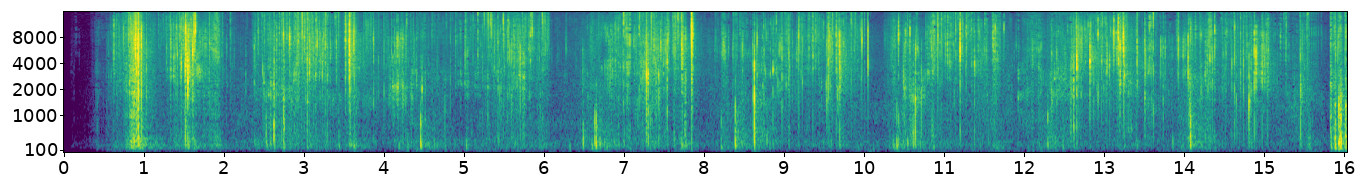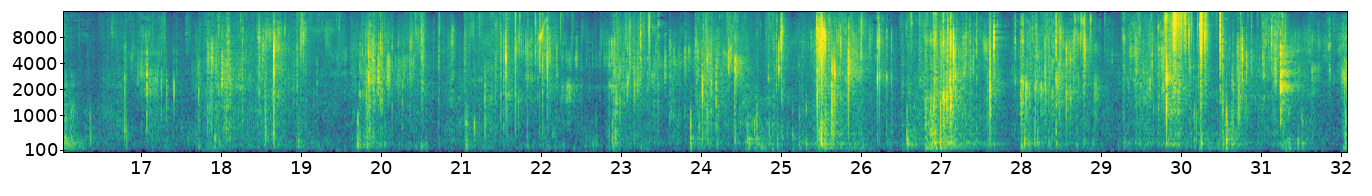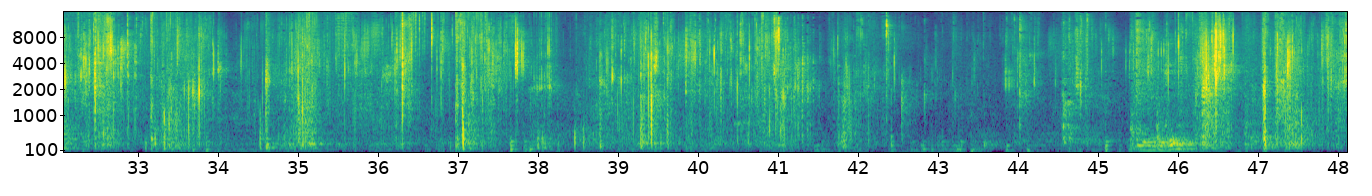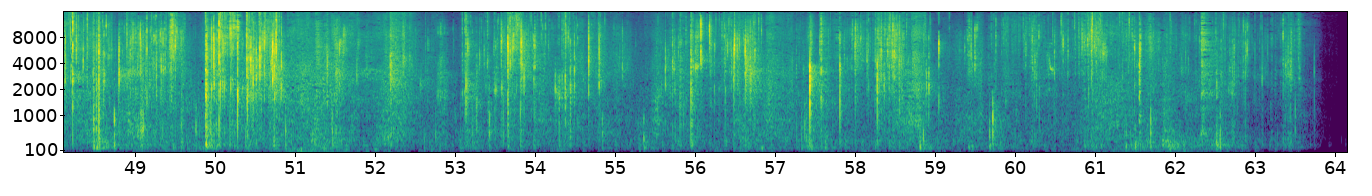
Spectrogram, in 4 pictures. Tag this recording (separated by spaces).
walking person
